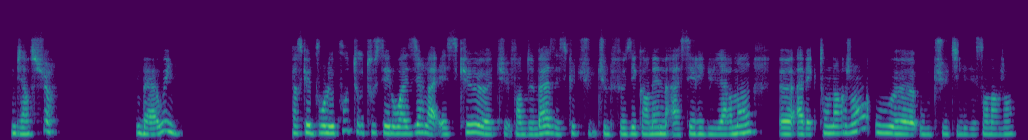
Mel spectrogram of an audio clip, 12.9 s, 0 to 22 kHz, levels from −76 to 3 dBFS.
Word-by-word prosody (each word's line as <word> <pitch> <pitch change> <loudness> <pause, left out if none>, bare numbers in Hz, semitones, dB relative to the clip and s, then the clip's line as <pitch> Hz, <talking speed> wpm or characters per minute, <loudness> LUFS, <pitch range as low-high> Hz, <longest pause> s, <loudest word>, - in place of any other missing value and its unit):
Bien 185 -3 +1
sûr. 265 +7 -2 1.0
Bah 180 -4 +1
oui. 235 -4 0 1.4
Parce 205 -1 -2
que 220 - +4
pour 215 0 +3
le 200 -1 +8
coup 280 +8 -11
tous 235 -5 -6
tous 215 +1 -6
ces 210 -1 +4
loisirs 195 +2 +2
là, 180 -5 +2
est-ce 180 +1 -4
que, 230 - +1 0.3
heu, - - -12
tu 180 +1 -10
enfin 170 - -3
de 170 0 -5
base, 195 +3 +2
est-ce 175 -1 -7
que 200 - -5
tu 200 +2 -14
tu 190 -2 -5
le 180 - -4
faisais 180 +2 -2
quand 180 -1 -2
même 185 +1 +2
assez 165 +3 -3
régulièrement, 180 +4 +1 0.4
heu, 180 0 +8
avec 170 -1 +1
ton 200 -1 +1
argent 210 +6 +1 0.2
ou, 210 -2 +3
heu, 180 -2 +5
ou 175 -1 -6
tu 185 +2 -8
utilisais 175 -1 -7
son 175 +1 -5
argent? 180 +2 -5
185 Hz, 195 wpm, -25 LUFS, 180-205 Hz, 1.4 s, le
